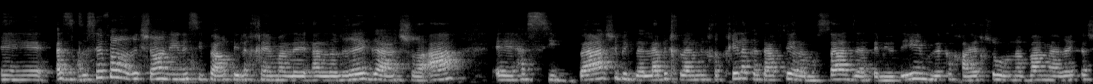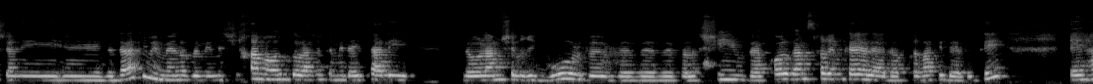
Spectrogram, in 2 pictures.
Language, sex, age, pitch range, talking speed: Hebrew, female, 30-49, 205-260 Hz, 140 wpm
